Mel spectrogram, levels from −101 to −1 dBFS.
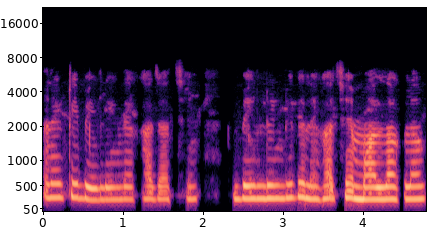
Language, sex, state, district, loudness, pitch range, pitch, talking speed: Bengali, female, West Bengal, Malda, -18 LUFS, 240-265 Hz, 245 Hz, 150 wpm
